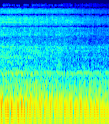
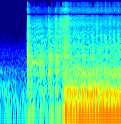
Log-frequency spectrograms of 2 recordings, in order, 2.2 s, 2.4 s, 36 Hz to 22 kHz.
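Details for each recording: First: 2011 Cadillac Escalade 6.2L V8 with active fuel management, 178k miles, idling after Marvel Mystery Oil, Sea Foam, AFM disabler and hard freeway pulls freed a suspected stuck lifter; deep, smooth idle with no ticking, lifter tick gone. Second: 2011 Cadillac Escalade 6.2L V8 with AFM, 178k miles, day-two cold start after Marvel Mystery Oil in crankcase: steady fast idle with light rapid ticking; lifters still loud, AFM lifter tick.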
